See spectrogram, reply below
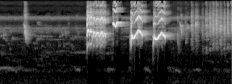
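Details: After a faint chip, an orange-headed thrush bursts into buzzy notes and looping whistled phrases, ending in a soft fading trill. Sung in a sharp, rhythmic style to rouse other thrushes.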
